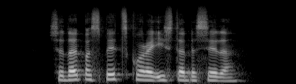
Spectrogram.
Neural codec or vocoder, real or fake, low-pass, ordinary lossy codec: autoencoder, 48 kHz, 32 numbers a frame, DAC-VAE, trained on Japanese speech; fake; 19.8 kHz; none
